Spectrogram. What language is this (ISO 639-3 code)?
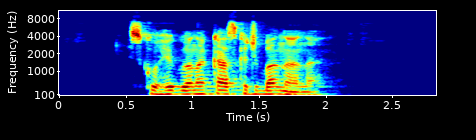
por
